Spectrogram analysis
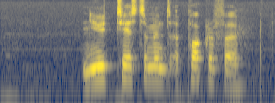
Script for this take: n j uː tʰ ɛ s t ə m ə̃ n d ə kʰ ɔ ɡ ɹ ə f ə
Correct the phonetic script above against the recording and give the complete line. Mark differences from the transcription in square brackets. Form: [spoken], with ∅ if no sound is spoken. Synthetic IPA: n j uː tʰ ɛ s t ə m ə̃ n [t] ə [pʰ] ɔ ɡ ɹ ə f ə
